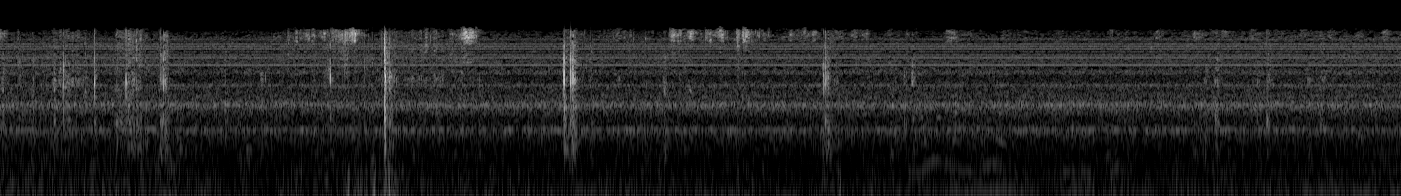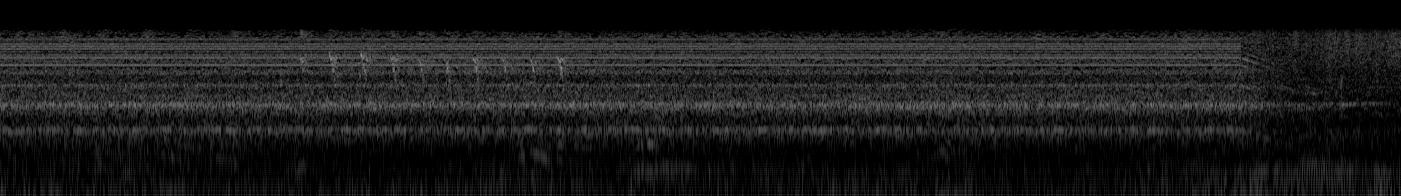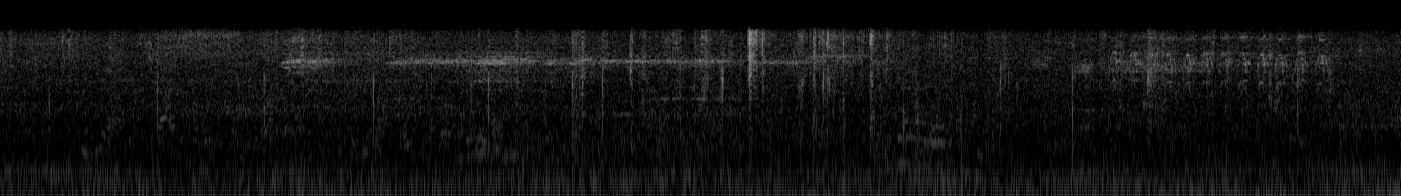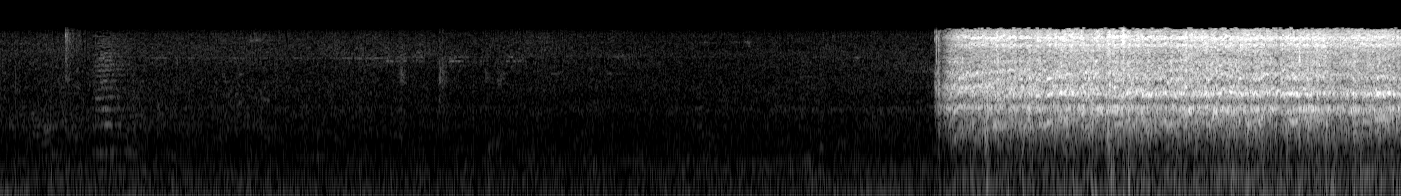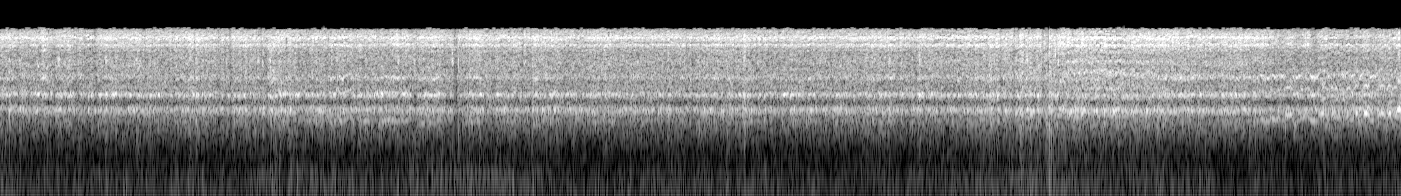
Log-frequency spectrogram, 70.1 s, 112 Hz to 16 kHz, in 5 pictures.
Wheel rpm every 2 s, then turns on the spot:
0, 0, 0, 0, 0, 0, 0, 0, 0, 0, 0, 0, 0, 0, 0, 0, 0, 0, 0, 0, 0, 0, 0, 0, 0, 10, 180, 200, 200, 190, 200, 190, 200, 200, 190.
none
